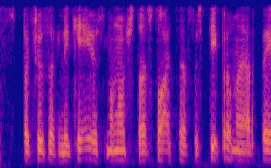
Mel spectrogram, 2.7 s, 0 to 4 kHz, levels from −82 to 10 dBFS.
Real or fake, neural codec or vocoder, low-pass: fake; codec, 16 kHz, 4.8 kbps, FACodec; 3.6 kHz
